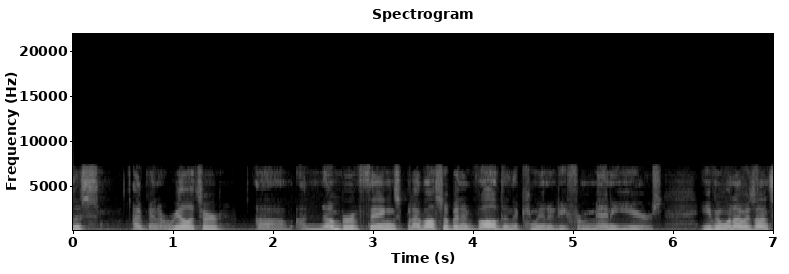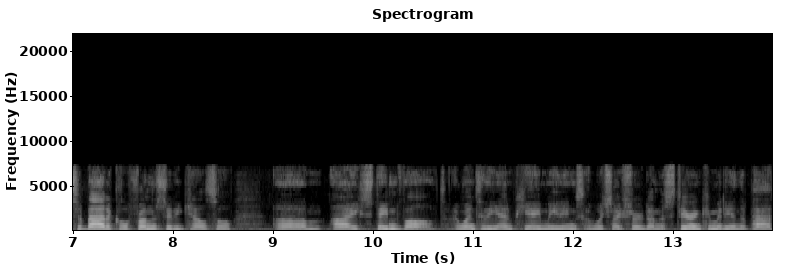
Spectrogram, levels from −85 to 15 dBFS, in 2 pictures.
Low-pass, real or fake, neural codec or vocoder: 7.2 kHz; real; none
